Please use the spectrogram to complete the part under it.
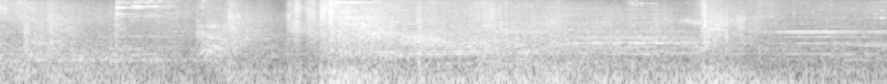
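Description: Spell effects whoosh and crackle in a fight.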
